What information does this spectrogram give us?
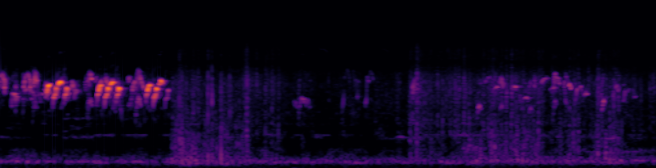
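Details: Sooty-headed bulbul, locally kutilang, singing in full voice after being disturbed and turning aggressive: three quick bubbly chirping phrases, then rustling and flapping with faint twittering.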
